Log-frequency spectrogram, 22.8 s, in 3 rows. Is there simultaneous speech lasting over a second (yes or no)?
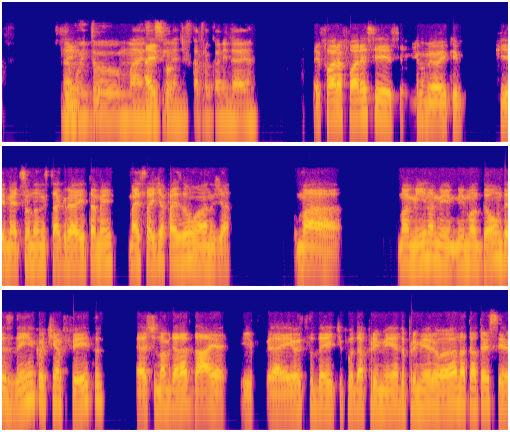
no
